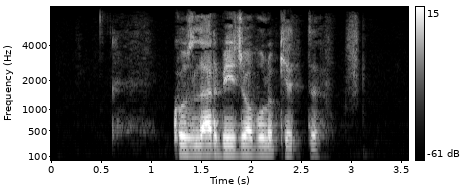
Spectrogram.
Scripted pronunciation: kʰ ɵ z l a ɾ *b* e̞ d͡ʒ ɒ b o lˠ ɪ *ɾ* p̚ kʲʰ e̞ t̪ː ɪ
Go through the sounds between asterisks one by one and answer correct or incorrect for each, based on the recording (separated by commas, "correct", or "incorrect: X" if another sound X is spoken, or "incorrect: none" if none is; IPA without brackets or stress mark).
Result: correct, incorrect: none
